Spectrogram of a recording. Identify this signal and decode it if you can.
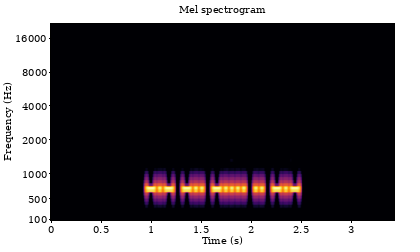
Morse code, heard as a keyed tone, about 40 wpm, 700 Hz. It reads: KD6IK
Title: USA Call Signs - 5 Characters - Repeated 2x - 40wpm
